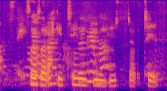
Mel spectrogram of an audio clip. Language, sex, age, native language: Icelandic, male, 10, Icelandic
